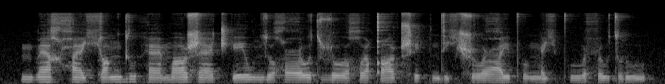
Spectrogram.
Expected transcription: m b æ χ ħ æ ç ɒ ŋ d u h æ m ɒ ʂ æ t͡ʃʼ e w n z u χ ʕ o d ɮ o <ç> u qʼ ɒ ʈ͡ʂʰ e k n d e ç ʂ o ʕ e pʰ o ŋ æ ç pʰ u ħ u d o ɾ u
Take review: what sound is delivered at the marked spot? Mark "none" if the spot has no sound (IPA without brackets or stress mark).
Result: χ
